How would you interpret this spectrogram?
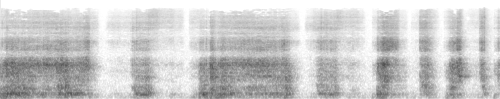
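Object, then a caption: Scratch-art paper sheet scraped with a wooden stylus. A wooden scratch stylus scrapes the coating of a flat, black-coated scratch-art paper page in fast strokes. Eight dry, papery scratches are heard, starting with two long strokes and then quickening into short, rapid ones, each a bright, hissing rasp with almost no low end.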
